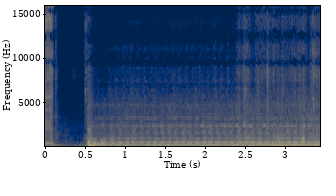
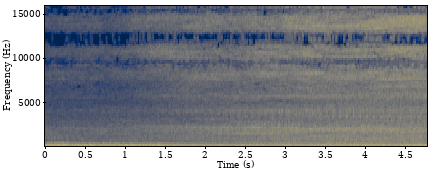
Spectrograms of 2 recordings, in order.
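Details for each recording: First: 1973 Mercedes with a replacement carburetor just fitted: starter churns steadily for about three seconds with no firing or catch; cranks but will not start. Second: 1973 Mercedes after carburetor swap, no muffler: loud open burble at slightly high idle with even pulses and no misses; normal idle.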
